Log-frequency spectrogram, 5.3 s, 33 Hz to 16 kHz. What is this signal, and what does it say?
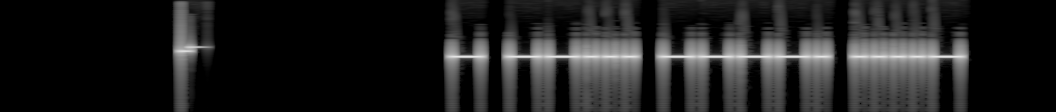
Morse code, heard as a keyed tone, about 25 wpm, 700 Hz. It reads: T794
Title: Numbers - Contest Style - 4-Digit 25wpm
